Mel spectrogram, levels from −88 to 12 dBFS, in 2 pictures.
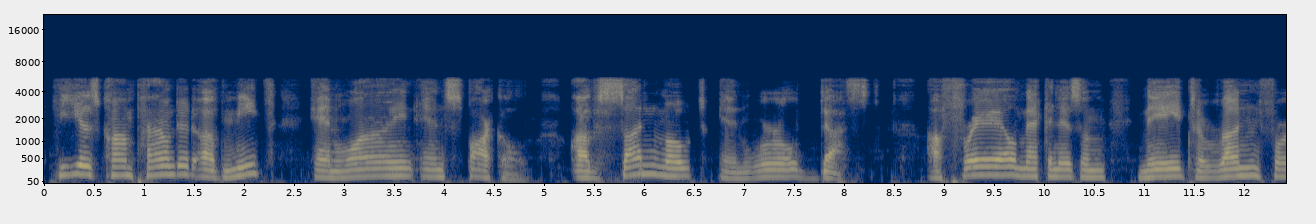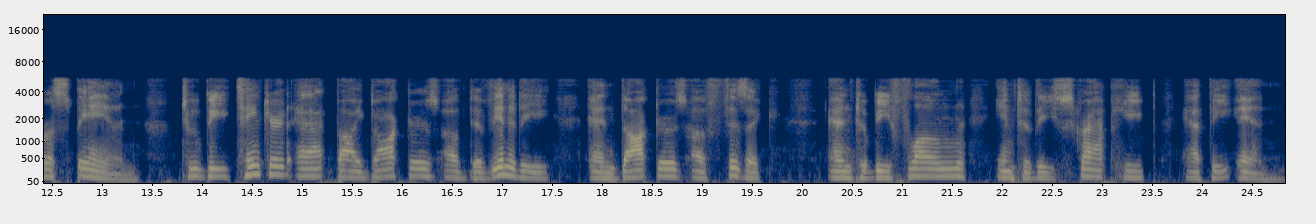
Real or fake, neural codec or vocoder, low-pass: fake; codec, 44.1 kHz, 2.6 kbps, SNAC; 5.4 kHz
